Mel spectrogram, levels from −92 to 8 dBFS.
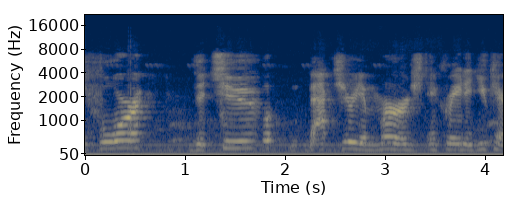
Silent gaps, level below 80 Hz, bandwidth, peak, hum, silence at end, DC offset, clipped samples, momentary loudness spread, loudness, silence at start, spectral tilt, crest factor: none; -64 dBFS; 15.5 kHz; -12 dBFS; none; 0 s; 0.8%; under 0.1%; 13 LU; -30 LUFS; 0 s; -2.5 dB/octave; 20 dB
